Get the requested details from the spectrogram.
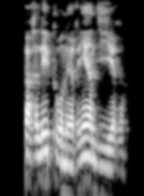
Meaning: to be full of hot air, to talk for the sake of talking, to waffle, to blow smoke
- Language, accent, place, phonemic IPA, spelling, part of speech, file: French, France, Lyon, /paʁ.le puʁ nə ʁjɛ̃ diʁ/, parler pour ne rien dire, verb, LL-Q150 (fra)-parler pour ne rien dire.wav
